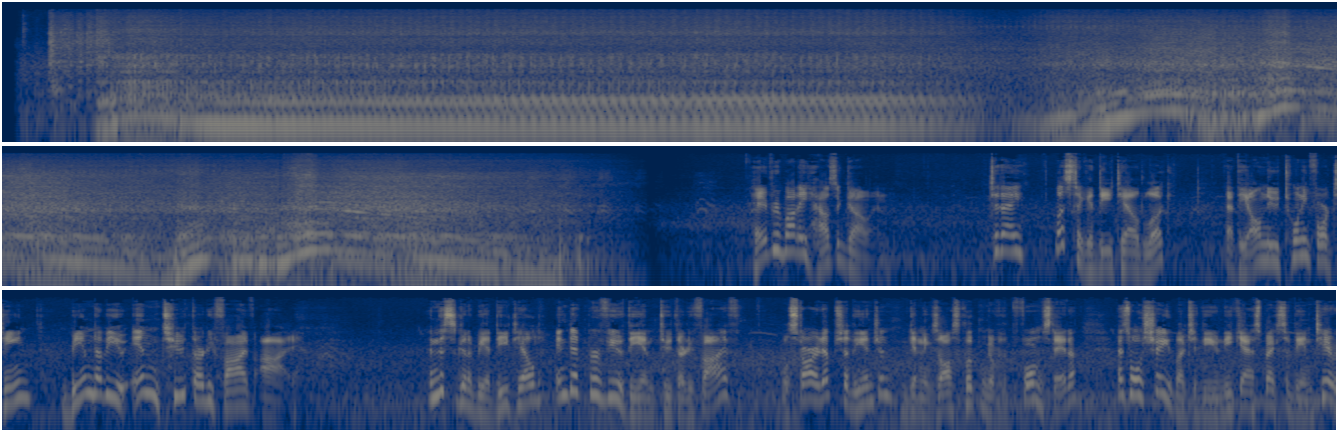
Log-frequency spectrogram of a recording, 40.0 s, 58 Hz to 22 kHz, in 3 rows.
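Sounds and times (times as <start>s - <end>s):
car engine starting and revving: 0.3s - 19.8s.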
